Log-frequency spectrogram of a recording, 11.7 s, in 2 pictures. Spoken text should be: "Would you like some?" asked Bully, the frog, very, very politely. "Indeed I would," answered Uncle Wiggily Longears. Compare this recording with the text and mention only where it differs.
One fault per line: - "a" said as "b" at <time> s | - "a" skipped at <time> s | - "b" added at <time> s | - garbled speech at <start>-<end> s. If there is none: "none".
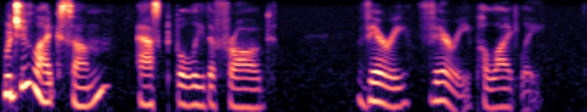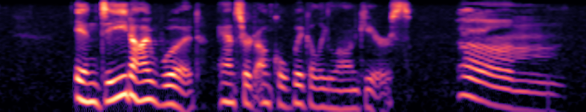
none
